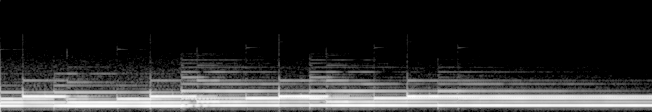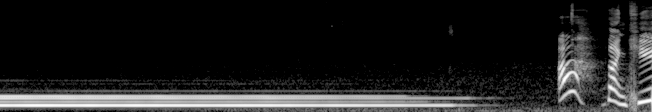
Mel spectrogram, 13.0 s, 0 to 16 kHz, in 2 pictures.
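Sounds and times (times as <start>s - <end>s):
sustained keyboard chord: 0.0s - 11.7s.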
